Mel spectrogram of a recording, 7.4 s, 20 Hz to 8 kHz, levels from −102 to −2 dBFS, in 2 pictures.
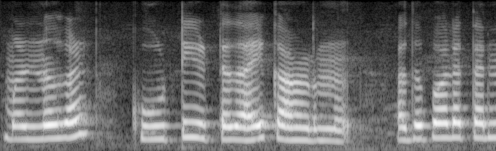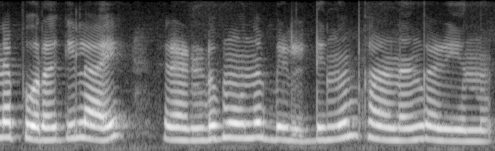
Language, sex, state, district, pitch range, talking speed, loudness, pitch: Malayalam, female, Kerala, Kasaragod, 245-285 Hz, 75 wpm, -16 LUFS, 265 Hz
